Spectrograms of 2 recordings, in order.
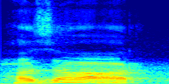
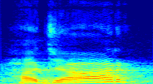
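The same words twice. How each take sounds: First: हज़ार with a buzzing z; pronounced with nukta. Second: हज़ार with a hard j; wrong pronunciation. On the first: Teacher reads her word list, हज़ार said with z. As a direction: say हज़ार with z, not j. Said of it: "ये dot हटा के". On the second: Teacher shows the dotless misreading, हज़ार said with j. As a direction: say हज़ार as hajaar, no z. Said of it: "जो गलत होगा". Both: Shown as a demonstration.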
